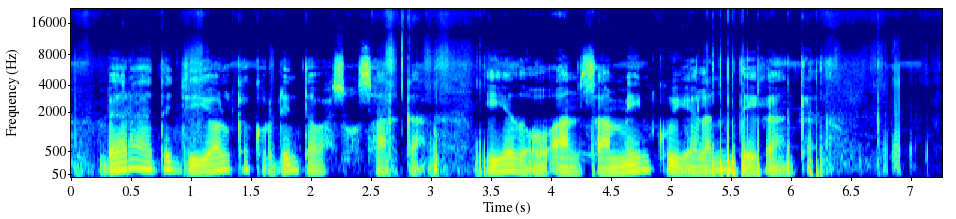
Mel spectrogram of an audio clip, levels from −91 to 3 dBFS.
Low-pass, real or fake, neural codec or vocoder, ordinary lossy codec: none; real; none; none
